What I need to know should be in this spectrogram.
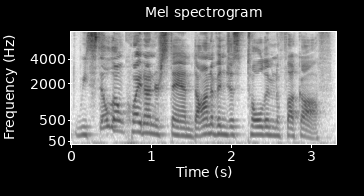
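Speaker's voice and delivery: ordinary talk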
